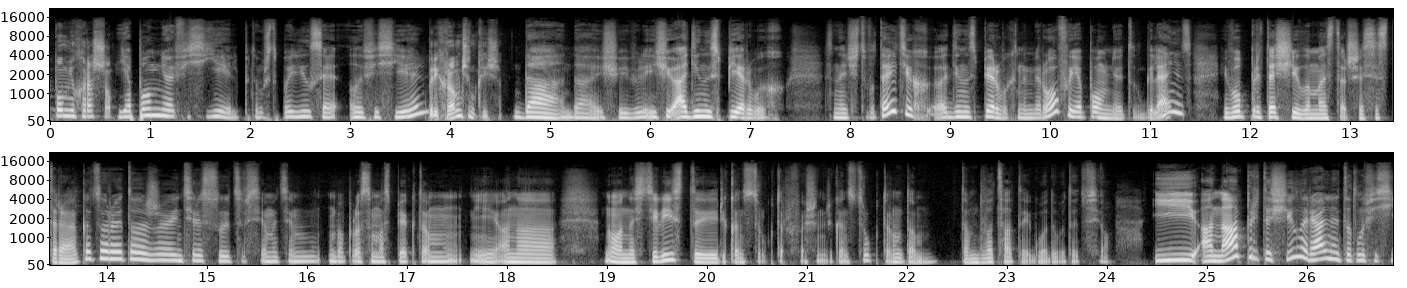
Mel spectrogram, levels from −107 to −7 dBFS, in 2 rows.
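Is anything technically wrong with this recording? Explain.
No, nothing stood out as technically wrong when listening through this speech recording.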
